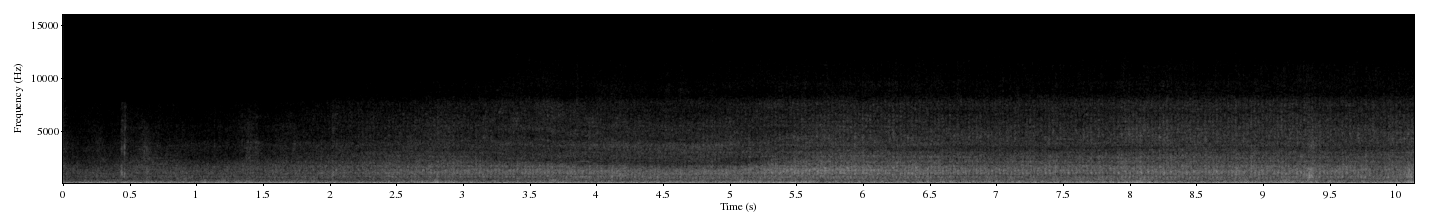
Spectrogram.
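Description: A vehicle on the move: steady engine rumble and road noise, a little louder through the middle.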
